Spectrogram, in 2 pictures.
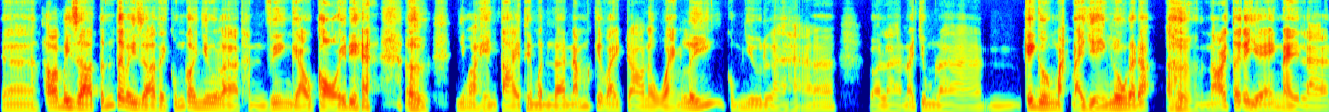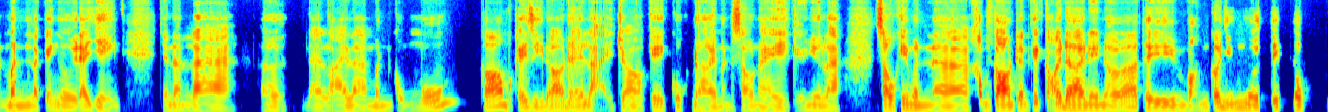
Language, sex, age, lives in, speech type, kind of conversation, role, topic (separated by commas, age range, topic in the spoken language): Vietnamese, male, 25-29, Vietnam, conversation, podcast, guest, Bạn muốn để lại điều gì cho cuộc đời, nếu có thể?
